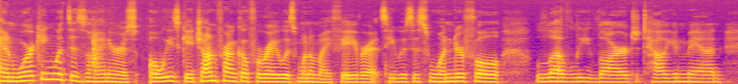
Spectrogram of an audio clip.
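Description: In an American accent, a woman speaks with a plain, everyday voice, fairly low in pitch, at a moderate pace. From New York (Bronx) and Westport, Connecticut. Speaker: magazine editor. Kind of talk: casual interview. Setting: studio.

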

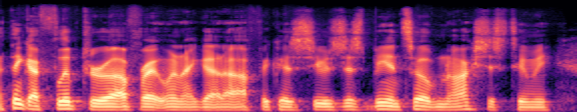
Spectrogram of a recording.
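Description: A man with a Texan accent speaks in an energetic, bright and sharp tone at a fairly low pitch, recorded very cleanly against a silent background. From Central Texas, near San Marcos. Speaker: musician. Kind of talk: interview. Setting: hotel room.

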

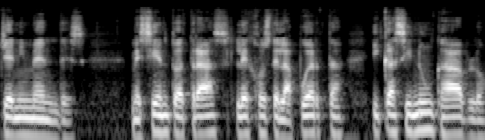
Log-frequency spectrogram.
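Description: A man's dark, mellow, monotone voice with flat intonation, in a very clean recording with a silent background. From Peru. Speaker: writer and literature professor. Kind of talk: reading aloud.

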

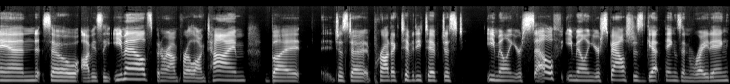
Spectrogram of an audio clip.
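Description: A plain, everyday voice at a fairly slow pace, fairly even in intonation, dry and close with no echo, on a very clean recording with a silent background. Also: woman, medium pitch for a woman. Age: 20s. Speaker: business owner. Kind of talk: casual chat. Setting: office.

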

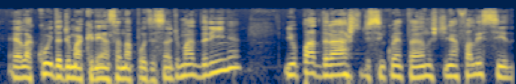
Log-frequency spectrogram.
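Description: A man speaks very fast in a fairly high, somewhat breathy voice. The sound is dry and close, with no echo. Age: 50s. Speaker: physician, therapist and spiritist speaker. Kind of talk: casual chat.

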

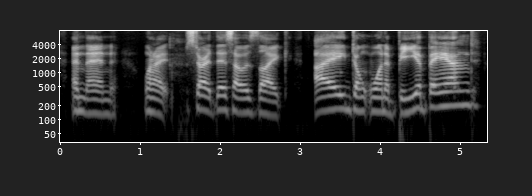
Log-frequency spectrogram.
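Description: Using an ordinary speaking voice with an American accent, a man talks at a fairly slow pace, his pitch fairly high, his pitch variation ordinary and his loudness very even. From US South, Dalton, Georgia. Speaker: pop musician. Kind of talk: casual interview chat.

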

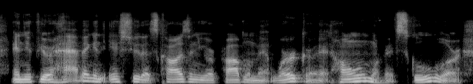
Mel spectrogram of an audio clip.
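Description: On a very clean recording with a silent background, a man uses an ordinary speaking voice with lively intonation at a fairly quick pace. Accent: American. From US South. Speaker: therapist. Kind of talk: interview.

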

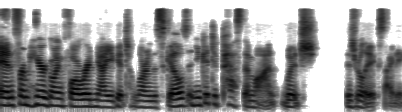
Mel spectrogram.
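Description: A woman with an American accent speaks at a fairly quick pace in a normal speaking voice, medium in pitch with ordinary pitch variation. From US South. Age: 40s. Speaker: burnout expert and author. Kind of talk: podcast interview.

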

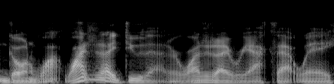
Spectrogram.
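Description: Speaking at a moderate pace with an American accent, a man uses a very deep, low voice with vocal fry and ordinary pitch variation. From US Northeast, Long Island. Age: 40s. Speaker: youth soccer coach and author. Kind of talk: podcast interview.

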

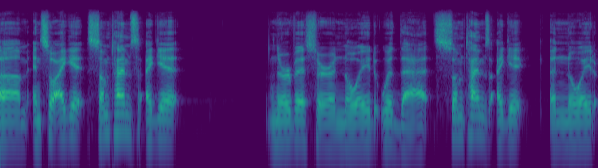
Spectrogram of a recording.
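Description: A man with an unremarkable speaking voice talks at a medium pitch and a moderate pace. The recording is very clean, with a silent background and a dry, close sound with no echo. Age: 40s. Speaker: biblical scholar. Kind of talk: casual chat.

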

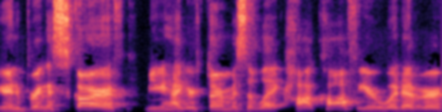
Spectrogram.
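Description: Fairly low in pitch, a woman talks in a plain, everyday voice. Her pitch variation is ordinary. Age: 40s. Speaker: shoe company founder and astrologer. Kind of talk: casual chat. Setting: in person at home.

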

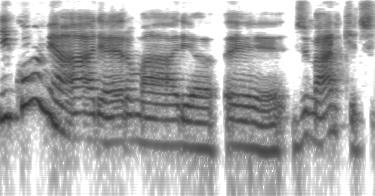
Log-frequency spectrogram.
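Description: A bright, sharp tone with vocal fry. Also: woman. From Brazil, São Paulo. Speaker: healthcare marketing executive, patient experience specialist. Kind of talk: interview.

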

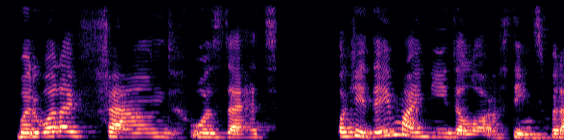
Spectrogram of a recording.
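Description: With a Portuguese accent, a woman speaks at a fairly high pitch with ordinary pitch variation. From Brazil. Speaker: digital marketing consultant. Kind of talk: interview.

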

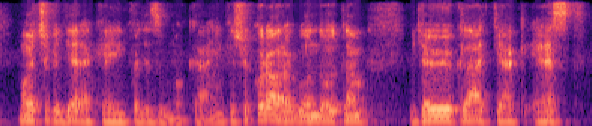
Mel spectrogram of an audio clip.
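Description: A man talks at a moderate pace with a medium pitch and ordinary pitch variation over noticeable background noise. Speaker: marine biologist. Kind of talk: interview. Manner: halting.

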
